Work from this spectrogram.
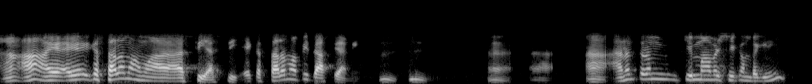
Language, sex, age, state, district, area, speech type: Sanskrit, male, 60+, Tamil Nadu, Thanjavur, urban, conversation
